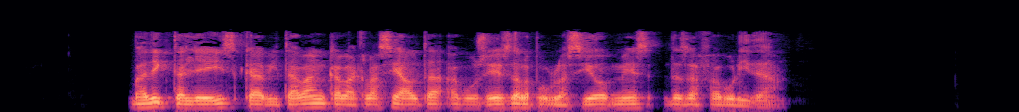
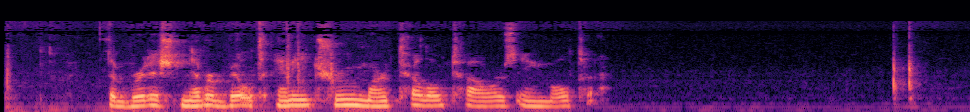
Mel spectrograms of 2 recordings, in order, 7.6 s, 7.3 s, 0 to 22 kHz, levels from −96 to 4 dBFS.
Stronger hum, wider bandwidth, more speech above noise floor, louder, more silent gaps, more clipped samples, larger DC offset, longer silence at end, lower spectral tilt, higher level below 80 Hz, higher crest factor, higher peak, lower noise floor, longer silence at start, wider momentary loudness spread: neither; second, 8.2 kHz vs 11.5 kHz; first, over 72 dB vs 47 dB; second, -19 LUFS vs -15 LUFS; neither; neither; neither; first, 1.8 s vs 0.45 s; second, -5 dB/octave vs -6.5 dB/octave; second, -56 dBFS vs -48 dBFS; about the same, 18 dB vs 16 dB; about the same, -2 dBFS vs -2 dBFS; first, under -90 dBFS vs -60 dBFS; first, 1 s vs 0.05 s; second, 7 LU vs 14 LU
